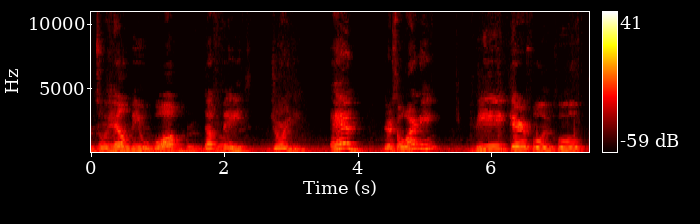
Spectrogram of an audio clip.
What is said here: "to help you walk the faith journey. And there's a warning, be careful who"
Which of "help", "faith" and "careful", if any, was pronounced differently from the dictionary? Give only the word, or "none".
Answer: faith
